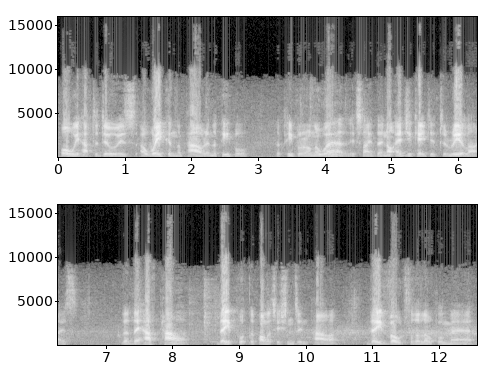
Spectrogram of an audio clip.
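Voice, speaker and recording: A man's voice: lowish voice, a bit bright. A man giving casual political commentary in an earnest, conversational way, phrase by phrase, on a noisy archive recording. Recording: noisy archive clip with background ambience.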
